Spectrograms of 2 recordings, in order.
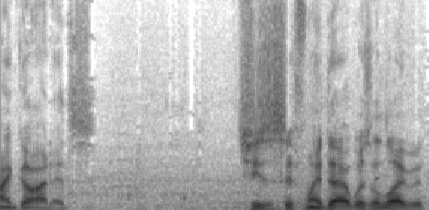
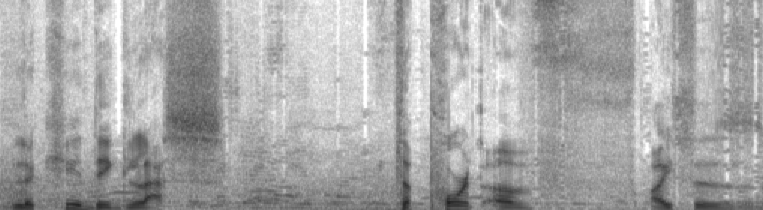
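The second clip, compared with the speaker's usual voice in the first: slow savoured reading; much slower than usual. Real, not acted. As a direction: draw out the name slowly. Savours shop name and translation.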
